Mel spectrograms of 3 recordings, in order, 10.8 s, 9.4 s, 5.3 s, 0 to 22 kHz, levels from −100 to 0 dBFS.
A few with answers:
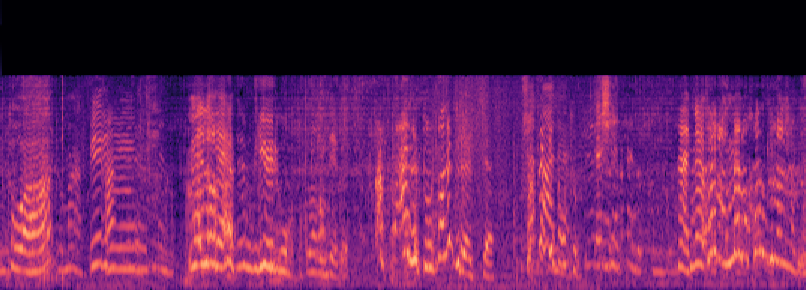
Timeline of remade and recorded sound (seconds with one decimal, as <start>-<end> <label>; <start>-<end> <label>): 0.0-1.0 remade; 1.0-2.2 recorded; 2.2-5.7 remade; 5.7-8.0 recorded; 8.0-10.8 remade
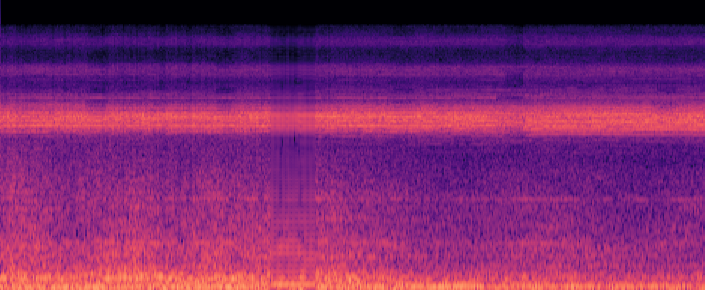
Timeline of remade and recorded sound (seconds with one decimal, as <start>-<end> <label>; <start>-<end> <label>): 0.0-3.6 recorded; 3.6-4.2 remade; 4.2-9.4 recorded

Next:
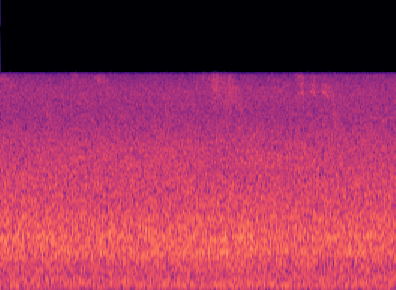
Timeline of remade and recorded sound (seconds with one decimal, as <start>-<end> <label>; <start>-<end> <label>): 0.0-2.7 recorded; 2.7-3.8 remade; 3.8-5.3 recorded

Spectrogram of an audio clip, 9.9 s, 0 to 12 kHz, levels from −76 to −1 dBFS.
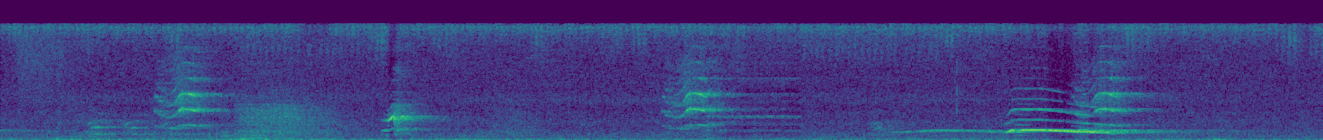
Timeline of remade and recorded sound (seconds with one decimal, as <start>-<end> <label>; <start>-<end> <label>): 0.0-5.3 recorded; 5.3-6.0 remade; 6.0-9.9 recorded

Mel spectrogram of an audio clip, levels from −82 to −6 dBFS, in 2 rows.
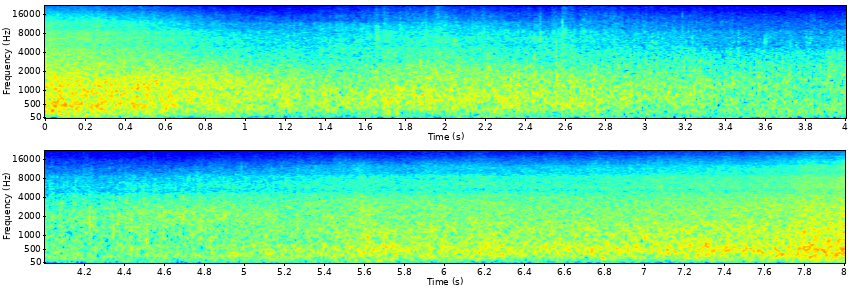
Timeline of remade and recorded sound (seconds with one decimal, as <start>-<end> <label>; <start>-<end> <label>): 0.0-8.0 recorded

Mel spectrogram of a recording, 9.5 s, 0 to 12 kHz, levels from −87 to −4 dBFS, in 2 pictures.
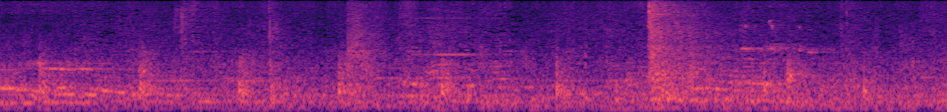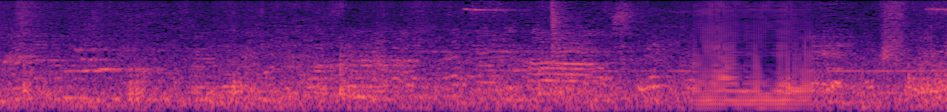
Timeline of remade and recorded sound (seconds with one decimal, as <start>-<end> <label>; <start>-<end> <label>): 0.0-8.2 recorded; 8.2-8.8 remade; 8.8-9.5 recorded

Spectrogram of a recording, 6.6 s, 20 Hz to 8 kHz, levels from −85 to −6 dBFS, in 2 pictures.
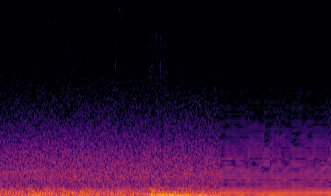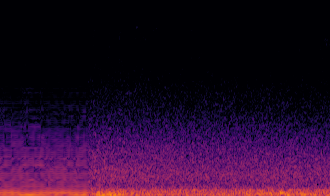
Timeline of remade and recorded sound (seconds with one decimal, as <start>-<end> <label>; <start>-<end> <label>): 0.0-2.2 recorded; 2.2-4.2 remade; 4.2-6.6 recorded

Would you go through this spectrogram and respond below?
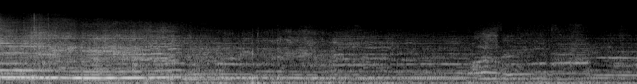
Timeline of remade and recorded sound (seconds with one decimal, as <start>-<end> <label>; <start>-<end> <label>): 0.0-2.8 remade; 2.8-3.3 recorded; 3.3-6.4 remade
